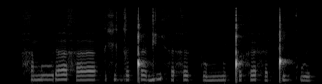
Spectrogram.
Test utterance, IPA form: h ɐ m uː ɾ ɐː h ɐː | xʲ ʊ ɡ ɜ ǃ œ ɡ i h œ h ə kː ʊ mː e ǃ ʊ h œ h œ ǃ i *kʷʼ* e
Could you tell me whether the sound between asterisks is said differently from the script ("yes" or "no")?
no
